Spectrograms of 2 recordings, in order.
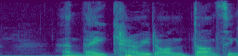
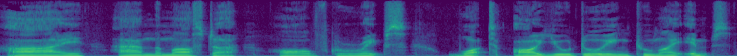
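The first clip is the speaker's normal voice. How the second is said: slow, loud, menacing monster voice; booming monster; 7 dB louder, much slower than usual. Acted. Grape master bellowing at Amelia, slow and loud. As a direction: boom it out like a giant grape monster.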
